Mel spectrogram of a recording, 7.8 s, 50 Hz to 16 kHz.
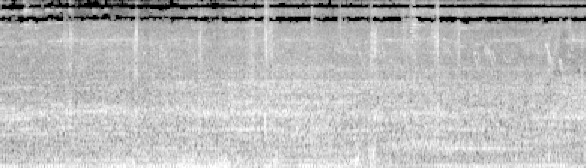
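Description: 1996 Nissan Atlas truck's engine idling, a steady low rumble.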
